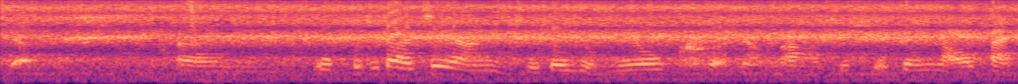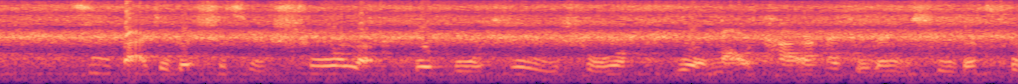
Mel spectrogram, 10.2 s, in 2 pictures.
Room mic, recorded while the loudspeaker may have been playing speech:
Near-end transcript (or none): none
